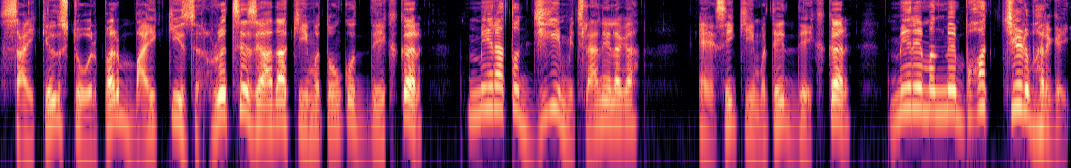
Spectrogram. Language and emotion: Hindi, disgusted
